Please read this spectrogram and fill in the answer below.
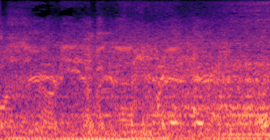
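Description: Film trailer soundtrack: a low, steady drone with a hiss of noise over it.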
